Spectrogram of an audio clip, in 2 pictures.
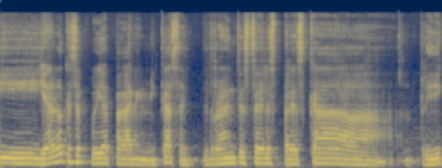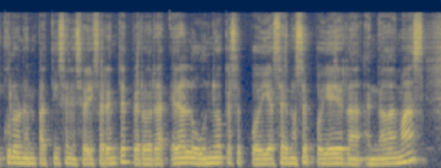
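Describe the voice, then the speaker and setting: A man's very fast speech with fairly even intonation, on a very clean recording with a silent background. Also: medium pitch for a man. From Peru. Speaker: frontend developer and online educator. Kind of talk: interview. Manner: halting, many repeated words.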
